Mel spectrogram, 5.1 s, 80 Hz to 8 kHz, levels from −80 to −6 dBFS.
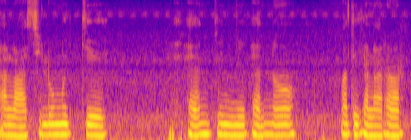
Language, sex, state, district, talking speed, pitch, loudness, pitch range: Chakma, female, Tripura, Unakoti, 95 wpm, 160 Hz, -13 LUFS, 150-170 Hz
